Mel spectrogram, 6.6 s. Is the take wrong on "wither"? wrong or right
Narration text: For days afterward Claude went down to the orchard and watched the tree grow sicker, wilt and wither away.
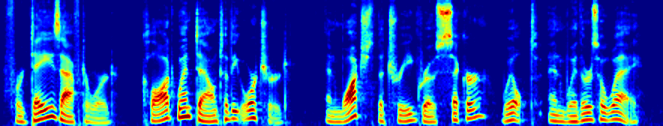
wrong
